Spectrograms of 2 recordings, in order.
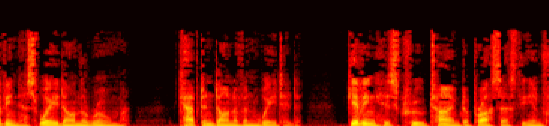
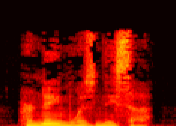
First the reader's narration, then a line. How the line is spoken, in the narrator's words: Kat said softly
